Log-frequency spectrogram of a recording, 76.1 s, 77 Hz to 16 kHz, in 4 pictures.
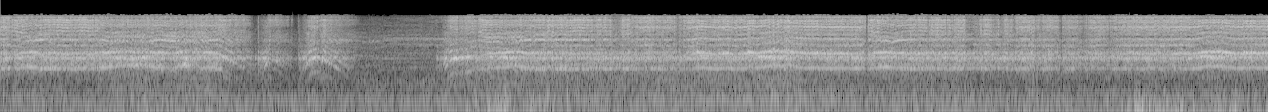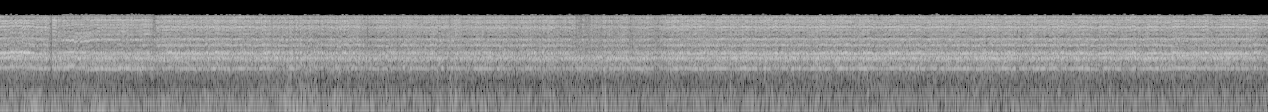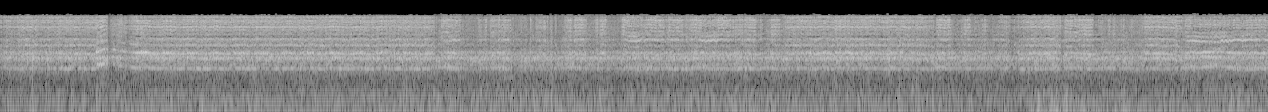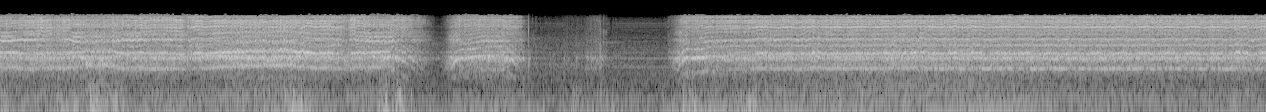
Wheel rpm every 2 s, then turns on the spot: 160, 120, 20, 70, 160, 160, 160, 160, 160, 160, 160, 160, 160, 160, 160, 160, 160, 160, 160, 170, 170, 160, 160, 160, 160, 160, 160, 160, 160, 160, 160, 110, 50, 40, 160, 160, 160, 160.
64-66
